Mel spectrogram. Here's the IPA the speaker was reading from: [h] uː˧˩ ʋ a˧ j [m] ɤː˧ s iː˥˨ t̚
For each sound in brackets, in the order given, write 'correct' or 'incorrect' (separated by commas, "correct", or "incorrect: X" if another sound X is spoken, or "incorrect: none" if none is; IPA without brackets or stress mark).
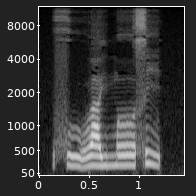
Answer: incorrect: f, correct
